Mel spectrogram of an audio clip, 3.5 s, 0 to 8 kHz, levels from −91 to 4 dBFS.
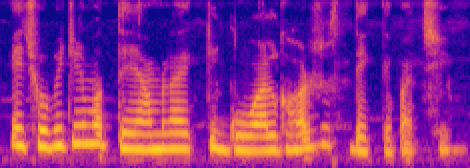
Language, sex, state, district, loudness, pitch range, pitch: Bengali, female, West Bengal, Cooch Behar, -14 LUFS, 230-280 Hz, 240 Hz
